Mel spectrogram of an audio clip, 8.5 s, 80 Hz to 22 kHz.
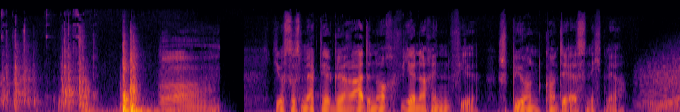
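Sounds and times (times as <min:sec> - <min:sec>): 
door creaking groan: 0:00.0 - 0:02.0
door banging open with a heavy thud: 0:00.8 - 0:02.0
speech: 0:03.4 - 0:07.9.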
